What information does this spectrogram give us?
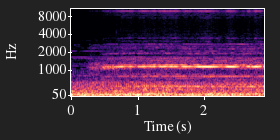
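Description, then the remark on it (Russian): A steady, sustained alarm siren blares over a heavy low mechanical rumble in the cargo bay of an intergalactic transit station, signalling that all living organisms must leave the bay, holding one unwavering tone for the whole stretch, loud with no voices. “Заревела сирена, сигнализирующая, что все живые организмы должны покинуть отсек.”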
